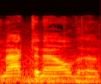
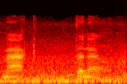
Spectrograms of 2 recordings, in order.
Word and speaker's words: McDonell: It's McDonell. The McDonell is the Scottish side, and it looks Irish, but I'm both Scottish and Irish, but it's pronounced McDonell.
